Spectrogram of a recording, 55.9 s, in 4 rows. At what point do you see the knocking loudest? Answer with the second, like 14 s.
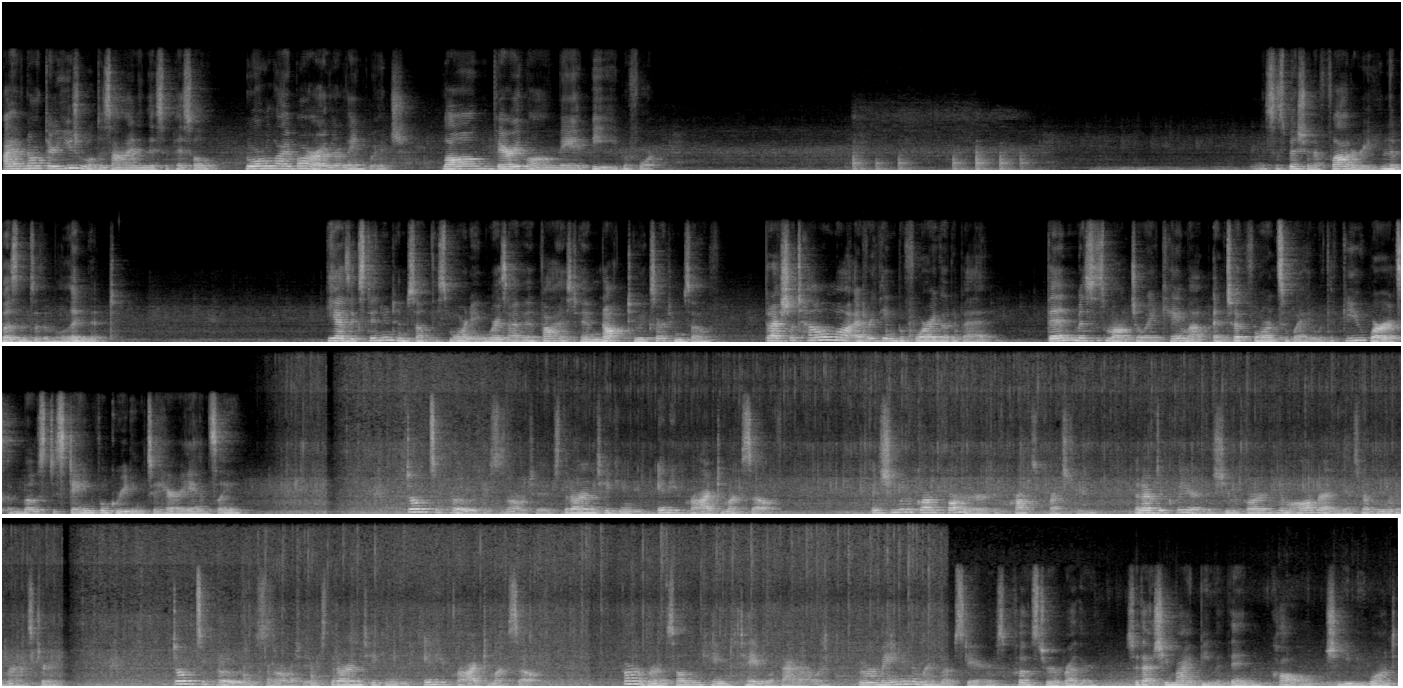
45 s.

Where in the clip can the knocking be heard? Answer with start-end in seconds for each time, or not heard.
8.5-10.2, 22.6-23.6, 44.4-45.4.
